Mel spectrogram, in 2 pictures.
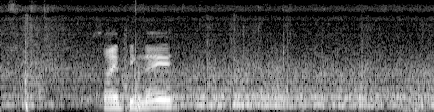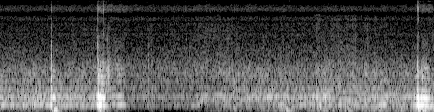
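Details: Honey bees annoyed at their hive being inspected hum in a steady, low drone; a brief human voice comes early, followed by occasional clicks of handling.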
